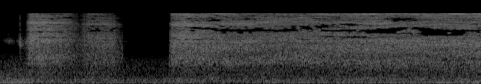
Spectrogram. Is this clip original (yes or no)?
yes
